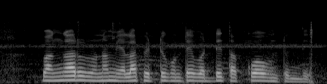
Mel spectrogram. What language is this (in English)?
Telugu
